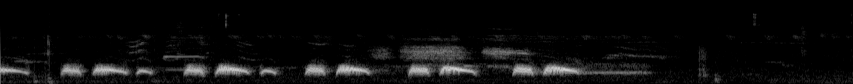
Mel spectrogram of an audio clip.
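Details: Spotted dove used as a decoy bird to lure wild doves, in Vietnam: a run of deep, mellow coos in short phrases, each note slurring downward, repeated about once a second, with faint higher bird chirps behind.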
